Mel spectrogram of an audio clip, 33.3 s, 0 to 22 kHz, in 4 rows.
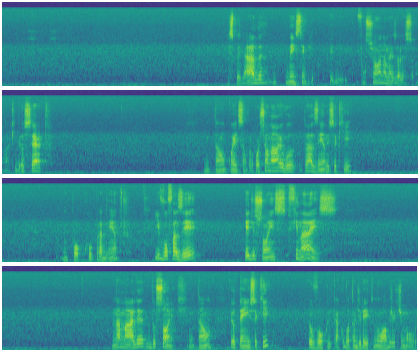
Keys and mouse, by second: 1.2 ctrl+z, 2.0 ctrl+z, 4.2 click, 4.6 g, 7.3 click, 7.5 g, 9.1 click, 9.3 g, 10.8 click, 11.0 g, 12.3 click, 12.5 g, 13.9 click, 14.1 g, 15.2 middle click, 15.3 middle click, 16.4 click, 21.0 click, 21.7 ctrl+middle click, 22.5 g, 24.0 click, 24.5 g, 26.5 click, 26.8 g, 27.8 middle click, 29.2 Tab, 29.6 ctrl+middle click, 30.0 middle click, 31.3 right click.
